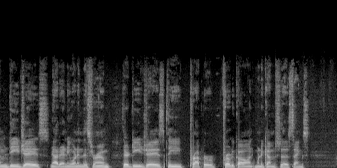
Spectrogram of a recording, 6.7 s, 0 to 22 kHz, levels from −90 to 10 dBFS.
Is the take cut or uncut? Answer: cut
